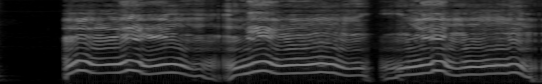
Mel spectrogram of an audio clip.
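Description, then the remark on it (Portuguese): A person vocally imitates a mosquito opening a creaking door: three long, loud, wavering nasal tones separated by brief breaks. “E agora faz uma melga abrir uma porta que está a ranger.”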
